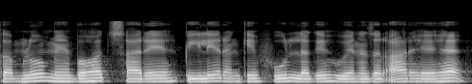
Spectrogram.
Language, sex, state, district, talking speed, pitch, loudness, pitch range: Hindi, male, Assam, Kamrup Metropolitan, 180 wpm, 140 Hz, -11 LUFS, 135-145 Hz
